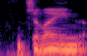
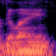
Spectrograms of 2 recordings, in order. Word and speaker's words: Ghislaine: As best as we know, it's been publicly reported that in 2024, Ghislaine Maxwell, or Ghislaine, I think is how it's pronounced, arranged and wired $1 million to Publicist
